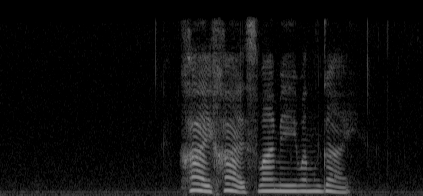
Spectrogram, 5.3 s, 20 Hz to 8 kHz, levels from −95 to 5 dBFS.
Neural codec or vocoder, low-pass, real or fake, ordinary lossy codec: none; 7.2 kHz; real; MP3, 64 kbps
